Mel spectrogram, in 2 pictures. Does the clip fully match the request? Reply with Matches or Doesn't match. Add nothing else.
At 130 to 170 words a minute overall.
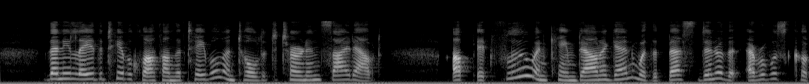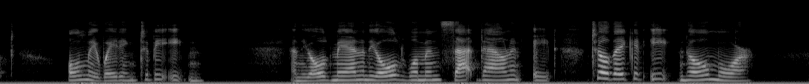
Doesn't match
